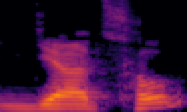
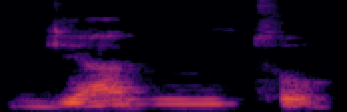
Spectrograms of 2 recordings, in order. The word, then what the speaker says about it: Gyatso: Donc, quand on dit Gyatso, c'est un vaste lac. Donc, l'océan est un vaste lac. Oui, Stéphane? Et il me semblait que quand il y avait un ma sur la deuxième syllabe, ça devait Gyamto. Absolument. Et j'allais y arriver. C'était d'abord Gya et Tso, mais effectivement, quand vous avez un ma, vous pouvez faire la liaison.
